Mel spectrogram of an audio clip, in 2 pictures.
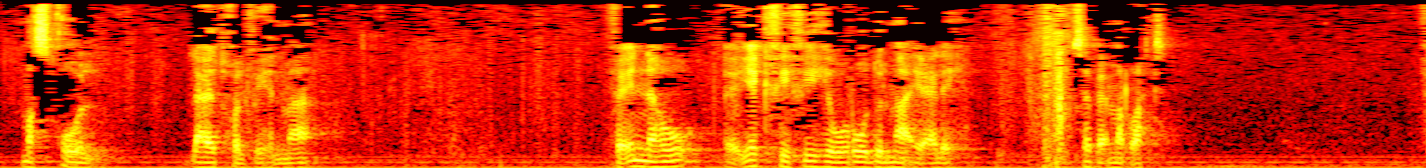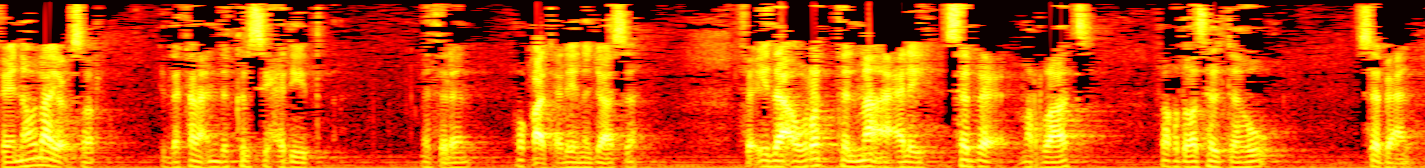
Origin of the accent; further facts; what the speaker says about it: Kuwait; نسمع في الكلام الدارج عندنا في الكويت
